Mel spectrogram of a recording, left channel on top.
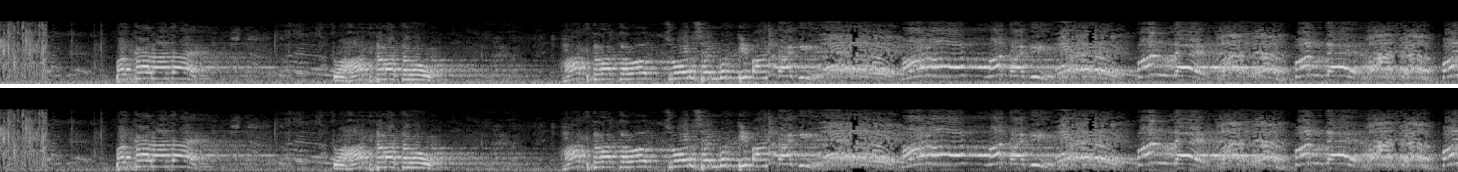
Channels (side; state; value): left; noise; rumble, 15 dB below the sound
